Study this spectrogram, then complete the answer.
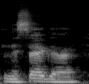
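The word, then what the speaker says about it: MICEGA: in the gambia uh m-i-c-e-g-a is probably pronounced mesega is made up of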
